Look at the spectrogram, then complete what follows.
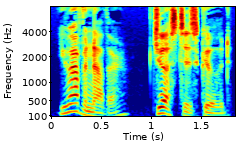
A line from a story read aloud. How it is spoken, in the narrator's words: we said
